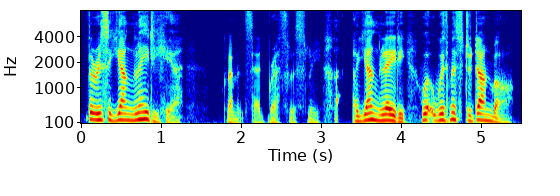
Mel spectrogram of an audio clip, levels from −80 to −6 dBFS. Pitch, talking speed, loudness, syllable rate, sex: 130 Hz, 150 wpm, -17 LUFS, 5.4 syllables/s, male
